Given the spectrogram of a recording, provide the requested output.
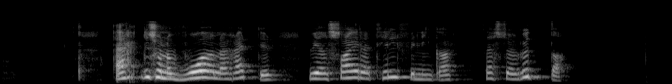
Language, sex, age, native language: Icelandic, male, 11, Icelandic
